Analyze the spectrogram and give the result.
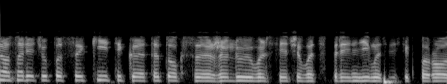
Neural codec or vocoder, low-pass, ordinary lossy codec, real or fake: none; 9.9 kHz; AAC, 64 kbps; real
